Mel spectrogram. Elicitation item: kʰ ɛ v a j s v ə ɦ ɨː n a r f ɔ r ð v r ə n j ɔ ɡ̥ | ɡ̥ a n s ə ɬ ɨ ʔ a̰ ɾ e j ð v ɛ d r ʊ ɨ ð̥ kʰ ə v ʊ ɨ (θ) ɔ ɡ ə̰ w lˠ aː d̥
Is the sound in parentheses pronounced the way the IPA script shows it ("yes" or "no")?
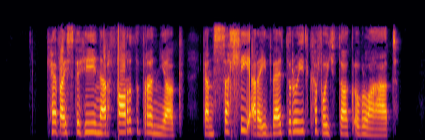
yes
